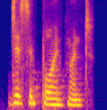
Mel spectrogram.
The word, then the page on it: Disappointment: Indian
